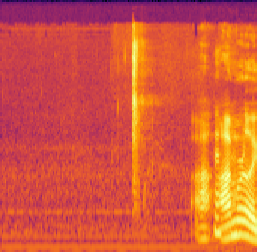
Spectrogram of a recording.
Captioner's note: tongue clicks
